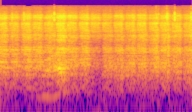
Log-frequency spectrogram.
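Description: Spirit box sweeping through radio stations: rapid, evenly chopped static, with a short voice fragment in the middle.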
